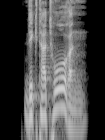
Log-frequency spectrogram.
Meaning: plural of Diktator
- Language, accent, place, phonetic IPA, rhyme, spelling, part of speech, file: German, Germany, Berlin, [dɪktaˈtoːʁən], -oːʁən, Diktatoren, noun, De-Diktatoren.ogg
